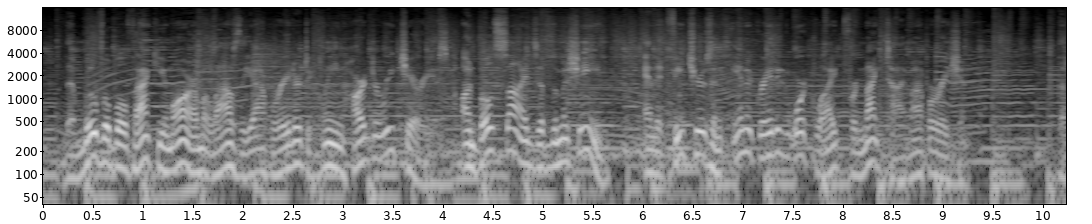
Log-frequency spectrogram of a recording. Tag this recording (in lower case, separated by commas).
speech, music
